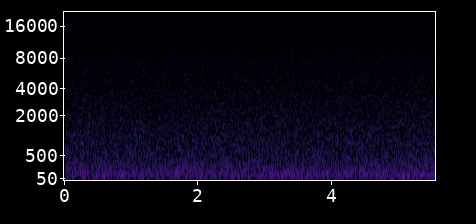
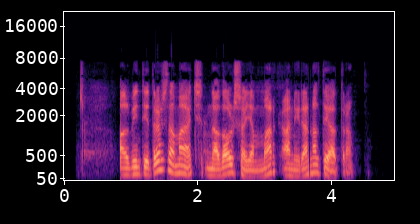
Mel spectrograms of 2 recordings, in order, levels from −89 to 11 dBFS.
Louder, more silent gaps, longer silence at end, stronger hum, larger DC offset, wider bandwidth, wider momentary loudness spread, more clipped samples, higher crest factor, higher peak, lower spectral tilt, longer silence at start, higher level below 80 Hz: second, -64 LUFS vs -15 LUFS; neither; second, 0 s vs 0.65 s; neither; neither; first, 15.5 kHz vs 7.8 kHz; second, 1 LU vs 13 LU; neither; about the same, 12 dB vs 16 dB; second, -52 dBFS vs 0 dBFS; second, -3 dB/octave vs -5.5 dB/octave; second, 0 s vs 0.25 s; second, -78 dBFS vs -52 dBFS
